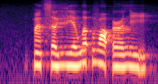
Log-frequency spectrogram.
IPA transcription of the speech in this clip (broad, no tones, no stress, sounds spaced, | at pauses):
p æ̃ s ə vʲ ɛ w ʌ ʔ v ɑ ʔ ə˞ l i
